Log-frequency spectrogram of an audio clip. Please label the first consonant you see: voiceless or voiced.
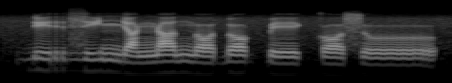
voiced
